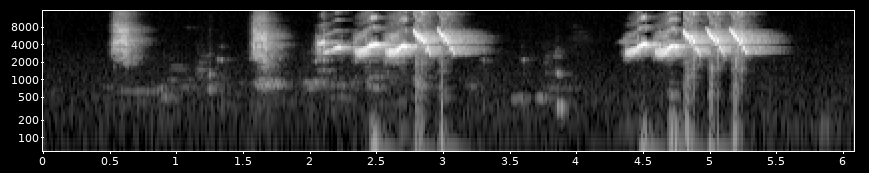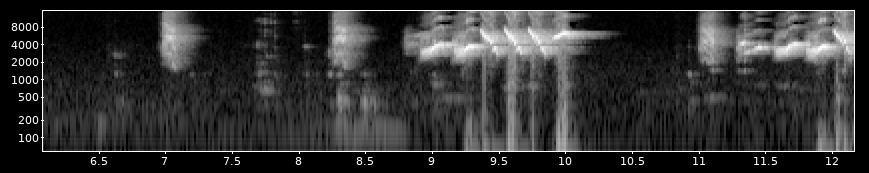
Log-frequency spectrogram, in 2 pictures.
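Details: Double-collared seedeater singing tui-tui song in nature, several high buzzy warbled phrases about every two to three seconds, interspersed with short single sharp chip notes.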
